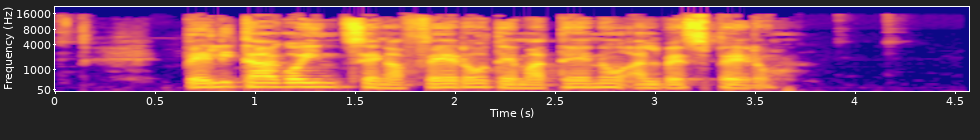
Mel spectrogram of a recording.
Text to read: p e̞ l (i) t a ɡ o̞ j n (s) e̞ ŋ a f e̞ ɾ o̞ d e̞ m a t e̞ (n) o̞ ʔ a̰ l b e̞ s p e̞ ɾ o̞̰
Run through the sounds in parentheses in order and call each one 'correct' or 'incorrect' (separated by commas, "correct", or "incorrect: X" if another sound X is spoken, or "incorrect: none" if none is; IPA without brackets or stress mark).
correct, correct, correct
